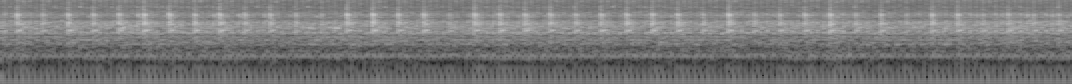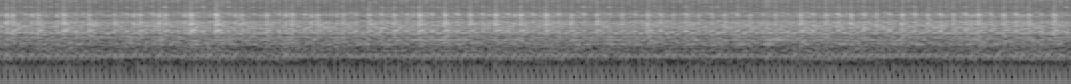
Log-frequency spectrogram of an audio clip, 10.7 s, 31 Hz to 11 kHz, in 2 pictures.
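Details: VW Polo sedan, 17,937 km, cold start at +1.5 °C after standing 19 hours: even, sharp knock about two and a half per second over the engine hum; cold-start engine knock.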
